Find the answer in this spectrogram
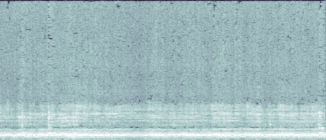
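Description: Male Hindustani classical voice singing a bada khayal phrase in Raag Darbari, the held note shaking rapidly and evenly in pitch, over a steady drone.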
